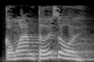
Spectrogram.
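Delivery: sudden shouted warning. A narrator's reading. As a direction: yell it out in alarm. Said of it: "có tiếng hô lớn".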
